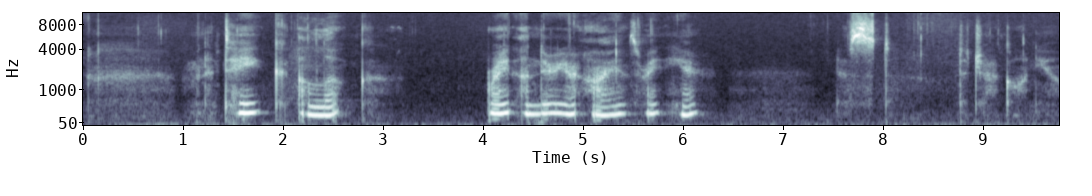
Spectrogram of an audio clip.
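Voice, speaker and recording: Slow whispering woman in ASMR roleplay. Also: fairly high pitch, fairly even intonation. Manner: soft, unhurried, gently attentive with reassuring murmurs. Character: vampire's assistant doing a gentle, methodical medical inspection.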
